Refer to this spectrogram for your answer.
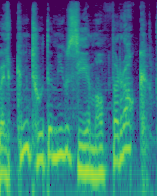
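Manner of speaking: put-on Welsh-accented voice. Voicing the curator of the Museum of Varrock in a game: Welsh accent. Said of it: "check this is a good accent".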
